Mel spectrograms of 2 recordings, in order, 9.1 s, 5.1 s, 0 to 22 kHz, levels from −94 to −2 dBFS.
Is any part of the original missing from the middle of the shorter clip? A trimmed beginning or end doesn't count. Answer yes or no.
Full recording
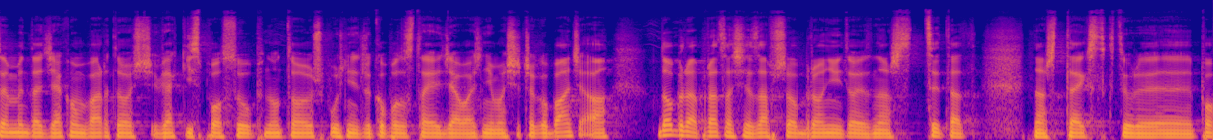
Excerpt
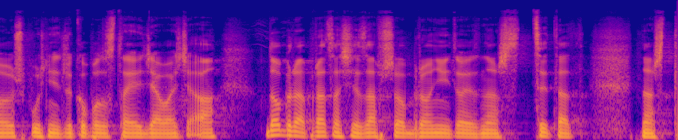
yes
